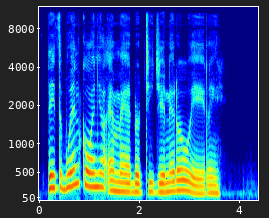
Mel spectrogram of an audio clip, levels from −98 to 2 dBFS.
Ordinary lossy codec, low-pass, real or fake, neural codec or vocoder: none; 10.8 kHz; fake; codec, 24 kHz, 0.9 kbps, WavTokenizer, small release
